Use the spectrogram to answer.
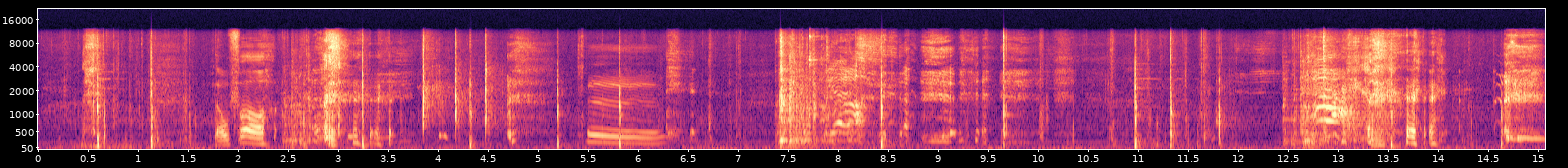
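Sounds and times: basketball bouncing on concrete: 0.5 - 1.3, 3.2 - 3.4, 5.2 - 6.0, 7.5 - 8.7, 10.9 - 11.9.

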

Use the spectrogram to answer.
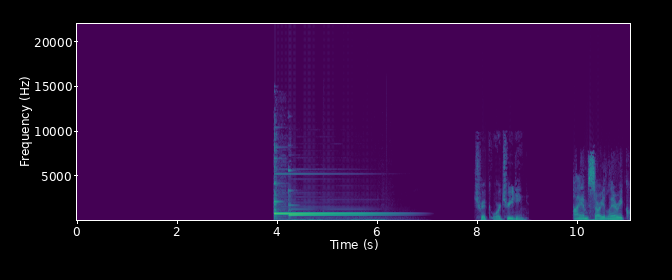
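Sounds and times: two-tone doorbell chime: 4.0 - 7.0.

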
